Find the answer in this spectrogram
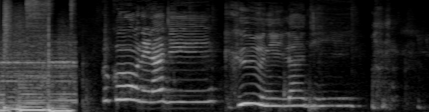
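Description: Electronic background music with a heavy bass beat that cuts off about a second in. It is followed by a woman's voice making long, wordless, sliding sing-song sounds.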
